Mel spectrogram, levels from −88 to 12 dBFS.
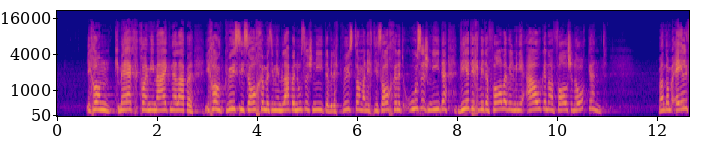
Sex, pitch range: male, 240-275 Hz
